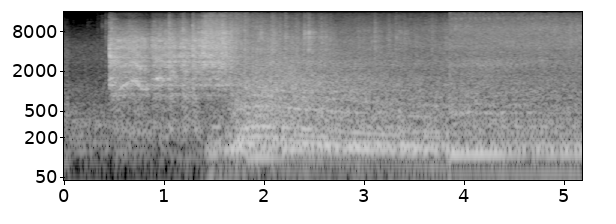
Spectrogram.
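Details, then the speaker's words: LS-swapped squarebody service truck with new exhaust and coolant-gauge adapter: after an earlier backfire, a brief crank catches at once into a deep, even V8 idle with no stumble. A clean, healthy start. "cool sounds good"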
